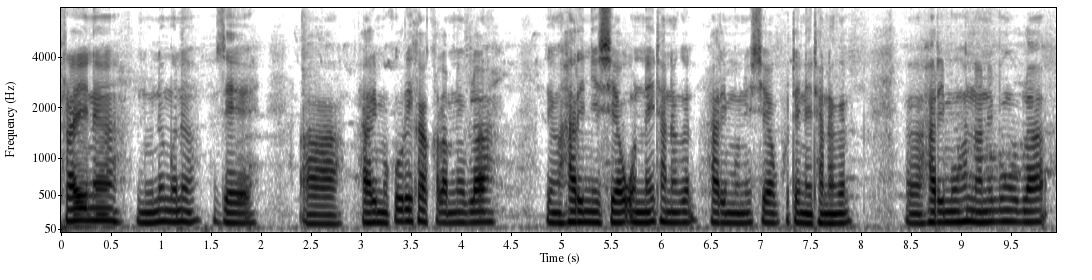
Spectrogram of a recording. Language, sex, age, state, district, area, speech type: Bodo, male, 30-45, Assam, Chirang, urban, spontaneous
